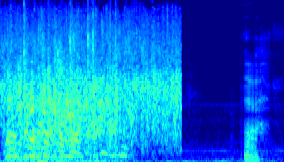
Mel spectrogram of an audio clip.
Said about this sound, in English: Hey, we have piped in crowd noise too. We have piped in crowd noise too.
